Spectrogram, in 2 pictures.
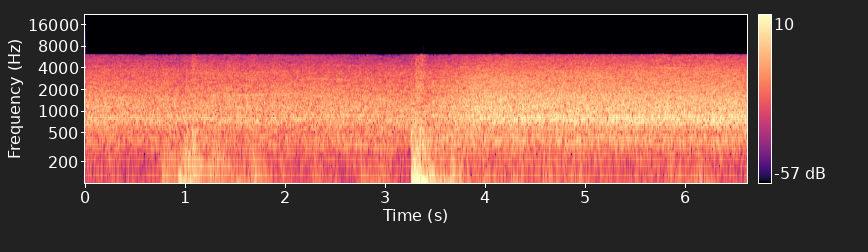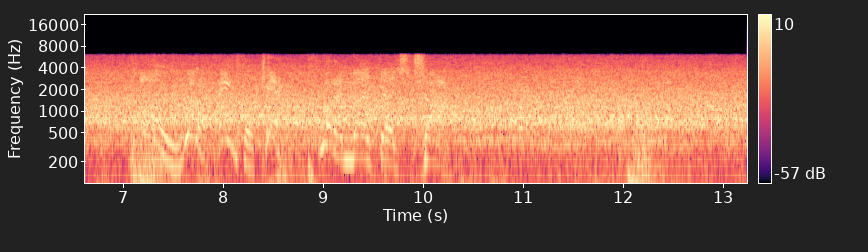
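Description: Bodies slam heavily onto a ring mat with loud thuds.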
